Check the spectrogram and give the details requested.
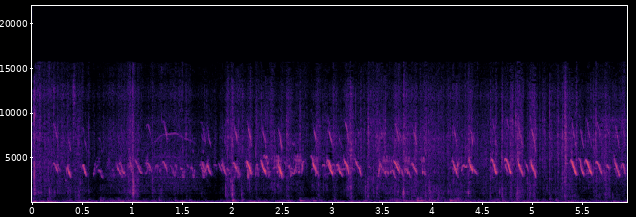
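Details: Chickens nine days old, March 19, 2022: many chicks peep continuously in quick high chirps, some slurred downward, in overlapping bursts with brief pauses, over rustling and low bumping.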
